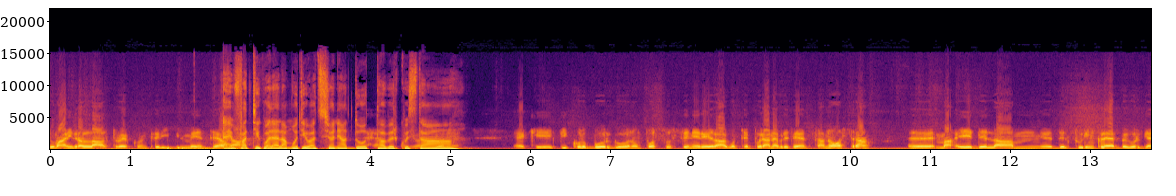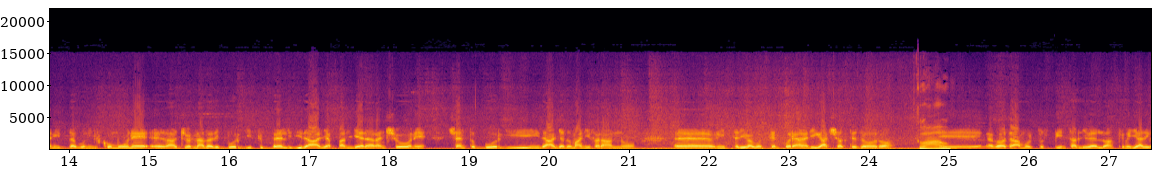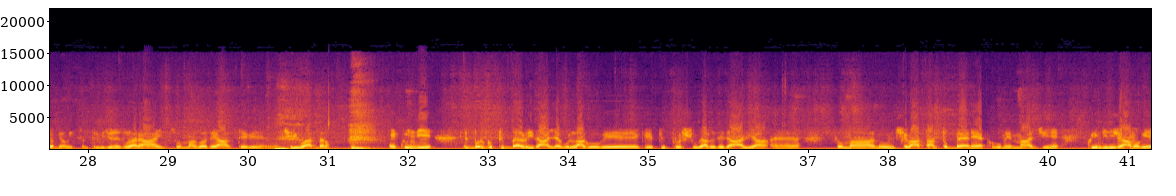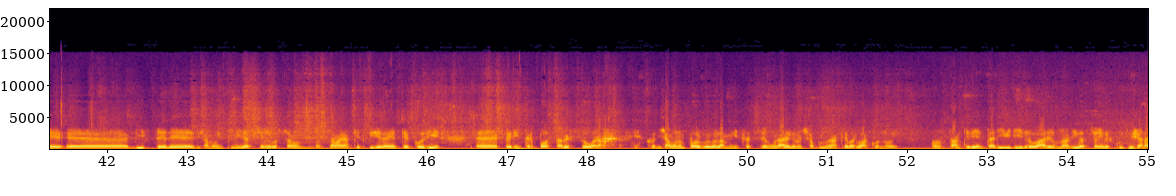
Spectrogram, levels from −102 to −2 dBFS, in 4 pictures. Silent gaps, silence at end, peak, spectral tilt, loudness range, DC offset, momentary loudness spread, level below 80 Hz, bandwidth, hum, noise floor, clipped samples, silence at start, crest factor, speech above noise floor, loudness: none; 0 s; -4 dBFS; -6 dB/octave; 2 LU; under 0.1%; 8 LU; -42 dBFS; 15.5 kHz; none; -44 dBFS; under 0.1%; 0 s; 12 dB; 28 dB; -16 LUFS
